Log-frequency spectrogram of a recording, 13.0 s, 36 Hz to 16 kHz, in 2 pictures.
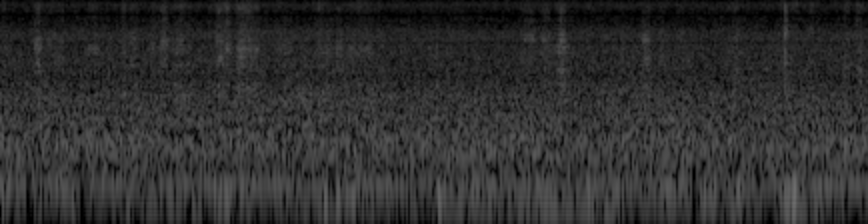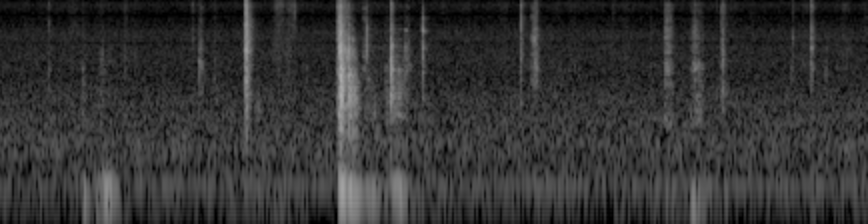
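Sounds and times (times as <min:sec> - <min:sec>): marker pens clicking and knocking: 0:08.0 - 0:09.8.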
